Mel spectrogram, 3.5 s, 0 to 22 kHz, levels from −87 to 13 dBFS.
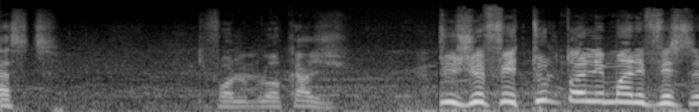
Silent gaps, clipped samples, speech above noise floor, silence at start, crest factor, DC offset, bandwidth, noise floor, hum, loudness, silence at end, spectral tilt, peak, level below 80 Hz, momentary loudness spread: none; under 0.1%; 27 dB; 0 s; 18 dB; under 0.1%; 17 kHz; -44 dBFS; none; -17 LUFS; 0 s; -4 dB/octave; 0 dBFS; -40 dBFS; 16 LU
